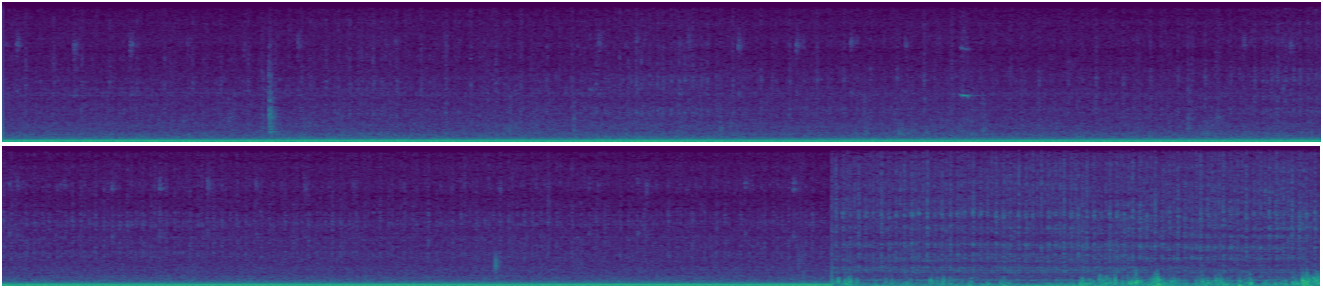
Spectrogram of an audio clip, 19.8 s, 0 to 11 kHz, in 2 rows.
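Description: Chevrolet Silverado pickup's 5.7-litre V8 idling with a steady, even drone. About sixteen seconds in the drone cuts off and gives way to an uneven rumbling.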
